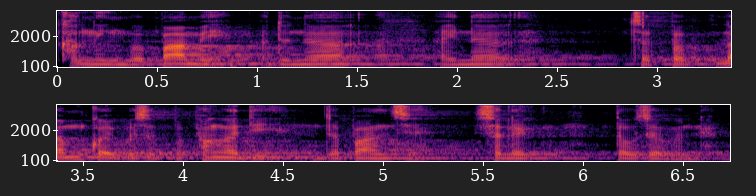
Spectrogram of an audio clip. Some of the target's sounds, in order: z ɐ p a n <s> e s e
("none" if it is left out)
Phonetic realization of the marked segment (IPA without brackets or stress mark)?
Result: s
